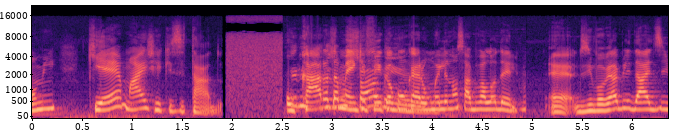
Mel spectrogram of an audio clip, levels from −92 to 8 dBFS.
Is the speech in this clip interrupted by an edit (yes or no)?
yes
